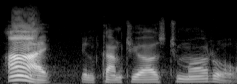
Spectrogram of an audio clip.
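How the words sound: The word I is stressed. The speaker will come alone. "When you stress for I, see here"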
